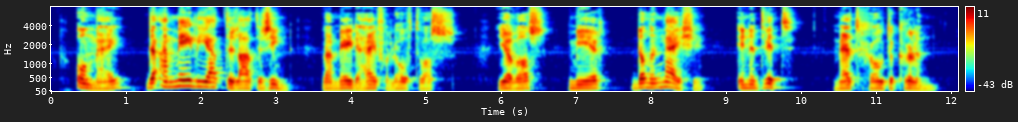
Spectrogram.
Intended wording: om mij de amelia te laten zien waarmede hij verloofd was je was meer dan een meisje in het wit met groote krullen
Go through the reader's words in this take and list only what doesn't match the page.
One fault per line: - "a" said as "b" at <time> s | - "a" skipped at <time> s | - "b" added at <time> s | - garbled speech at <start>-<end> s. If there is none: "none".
none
